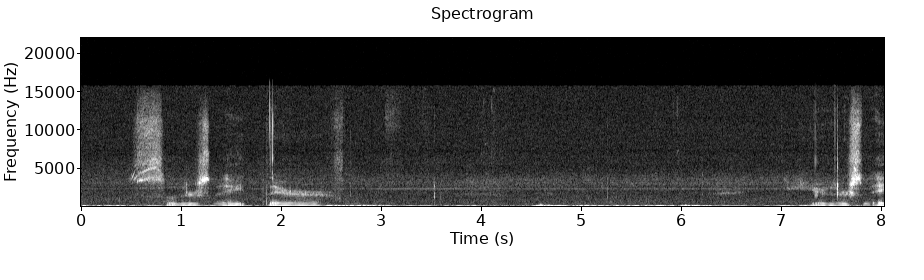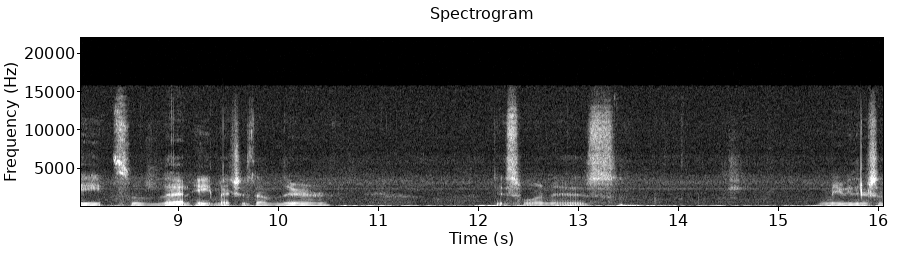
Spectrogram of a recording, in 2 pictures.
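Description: A young man speaks calmly through a headset microphone.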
